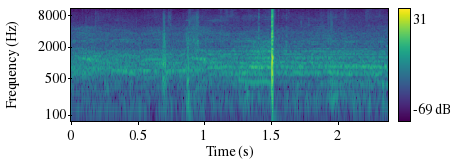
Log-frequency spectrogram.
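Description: Cricket bat striking the ball once with a sharp crack about one and a half seconds in: the batter drives a full delivery with the full face of the bat. Under it runs a steady murmur from the ground.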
